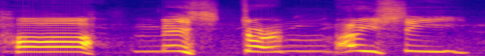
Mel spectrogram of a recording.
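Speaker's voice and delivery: high, slow despairing wail; a frightened rabbit crying out to his friend; cried aloud. A narrator's reading. Rabbit alone on the storm-tossed ship, crying out in despair. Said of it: "he cried aloud".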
